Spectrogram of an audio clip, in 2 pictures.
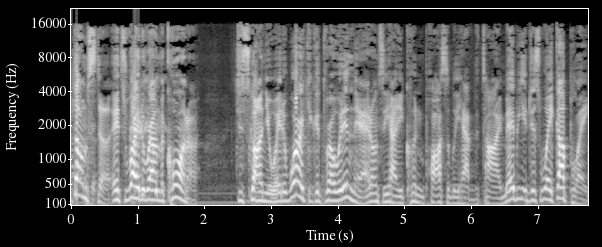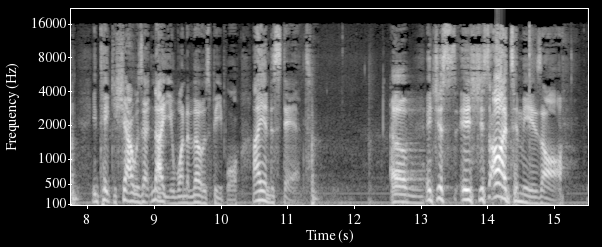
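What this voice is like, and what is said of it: Imitates a TV detective's voice. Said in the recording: “are you doing a Columbo impression?”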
